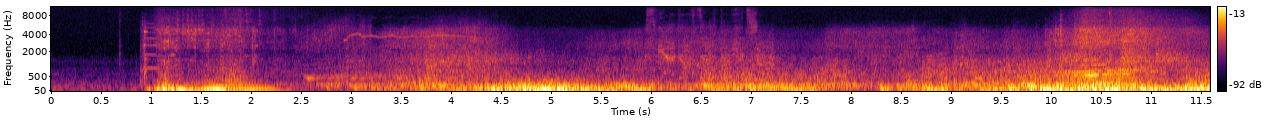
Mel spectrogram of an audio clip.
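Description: Heavy guns fire with deep, rumbling booms.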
